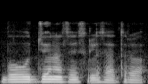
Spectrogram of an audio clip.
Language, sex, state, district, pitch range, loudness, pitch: Bengali, male, Tripura, Dhalai, 105-115 Hz, -16 LUFS, 110 Hz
